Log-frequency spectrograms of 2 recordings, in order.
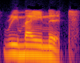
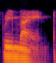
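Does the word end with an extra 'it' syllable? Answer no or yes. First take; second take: yes; no. First: The ending sounds like an extra syllable, 'it'. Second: The ending is a plain 'd' with no extra syllable. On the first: The speaker calls it wrong. "not remain it. Okay, it's not pronounced like that" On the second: The speaker calls it right. "It's pronounced remained"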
